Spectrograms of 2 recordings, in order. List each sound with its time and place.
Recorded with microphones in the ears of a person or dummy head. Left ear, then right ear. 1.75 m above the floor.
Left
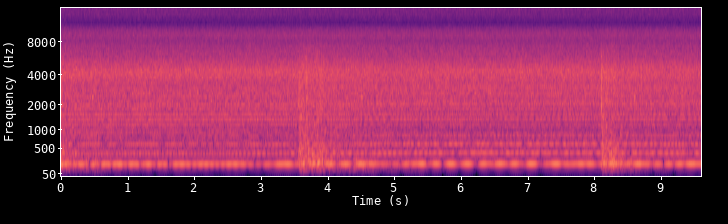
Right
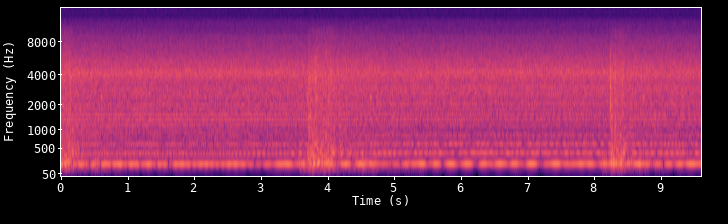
0.0 s a drone: 15° left (ahead or behind)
